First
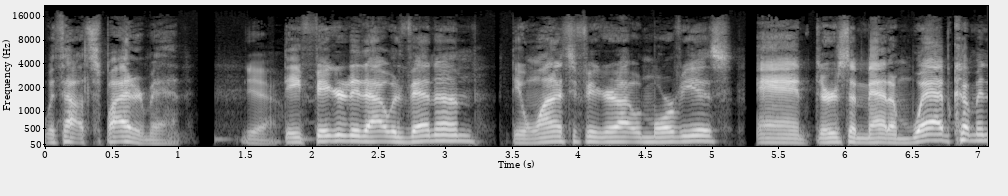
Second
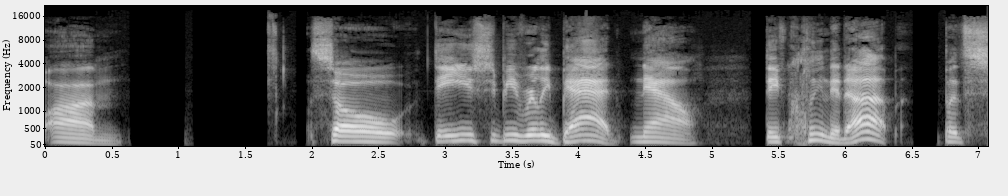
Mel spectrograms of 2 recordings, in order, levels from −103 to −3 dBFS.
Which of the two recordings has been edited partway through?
first; 1 cut; at 5.3 s

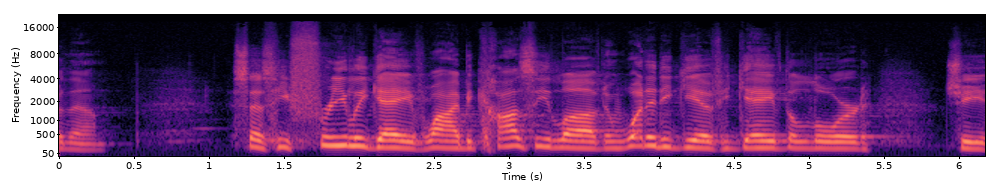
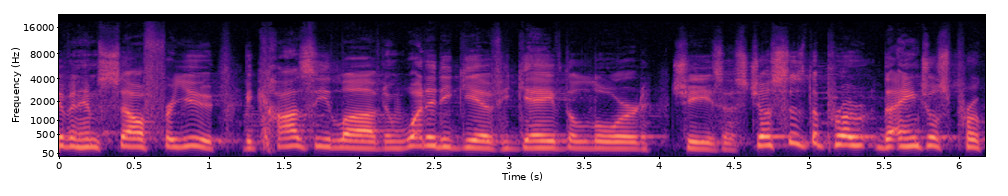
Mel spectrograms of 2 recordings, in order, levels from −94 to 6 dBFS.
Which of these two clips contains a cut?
second; 2 cuts; at 1.2 s, 4.0 s

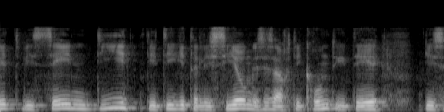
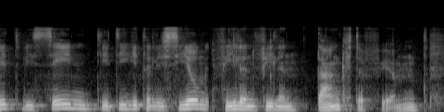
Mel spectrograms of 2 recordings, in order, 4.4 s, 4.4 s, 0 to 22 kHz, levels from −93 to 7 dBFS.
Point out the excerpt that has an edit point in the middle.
second; 2 cuts; at 1.0 s, 2.0 s

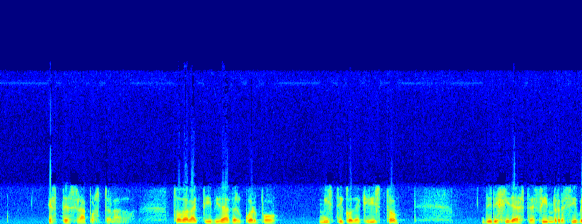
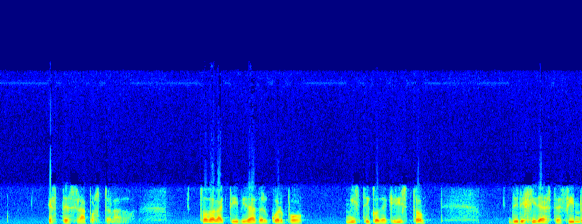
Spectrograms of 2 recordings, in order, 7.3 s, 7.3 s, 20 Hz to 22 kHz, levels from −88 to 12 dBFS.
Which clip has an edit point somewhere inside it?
first; 1 cut; at 2.1 s

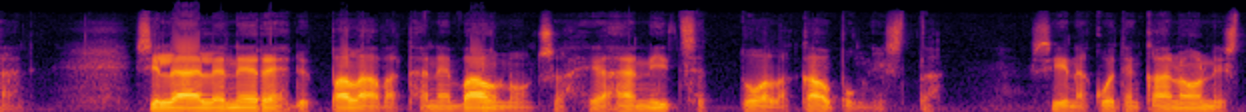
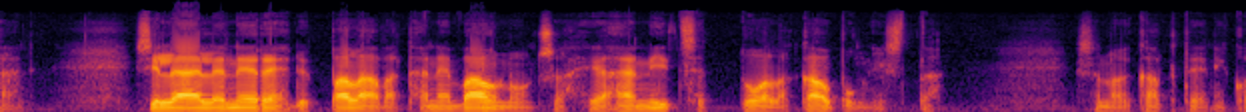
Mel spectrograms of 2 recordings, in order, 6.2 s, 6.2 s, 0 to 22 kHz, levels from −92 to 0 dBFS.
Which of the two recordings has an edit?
first; 1 cut; at 5.0 s

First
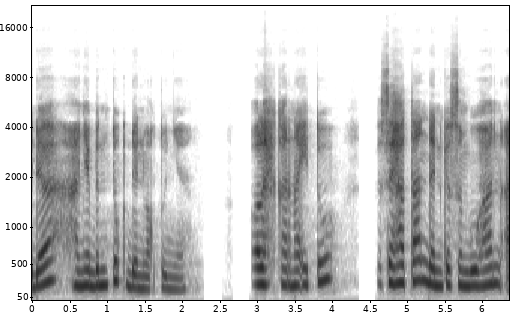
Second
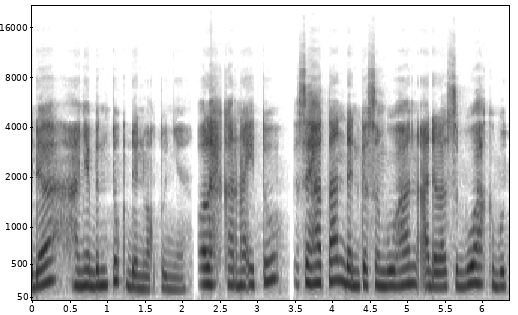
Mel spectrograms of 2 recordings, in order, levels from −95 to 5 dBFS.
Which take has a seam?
second; 2 cuts; at 2.1 s, 3.4 s

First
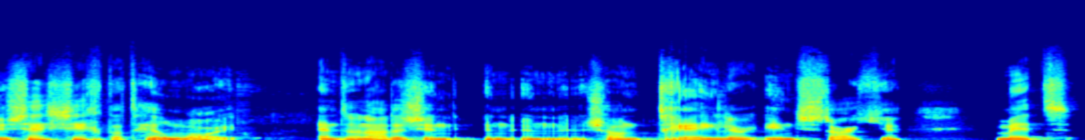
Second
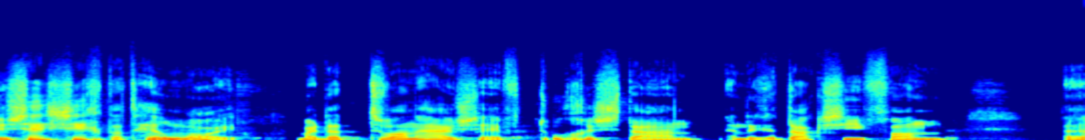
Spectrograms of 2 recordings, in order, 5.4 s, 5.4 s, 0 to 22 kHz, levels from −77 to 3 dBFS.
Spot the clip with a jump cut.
second; 1 cut; at 1.4 s

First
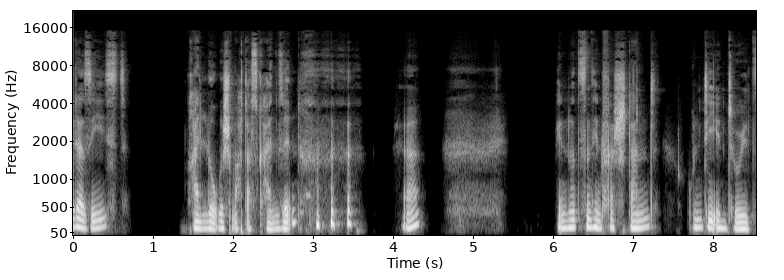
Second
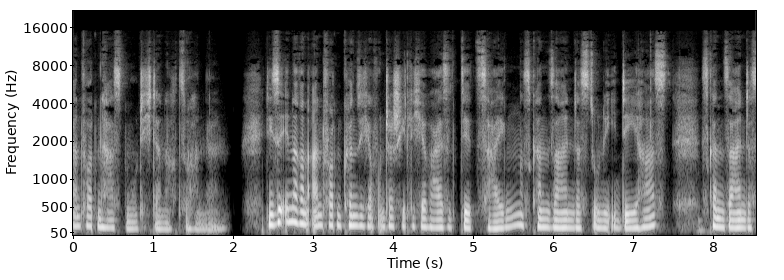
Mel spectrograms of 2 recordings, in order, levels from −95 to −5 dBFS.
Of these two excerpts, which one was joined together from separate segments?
first; 1 cut; at 1.3 s

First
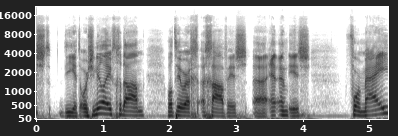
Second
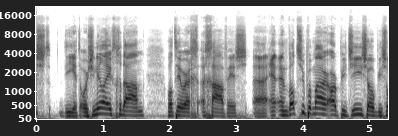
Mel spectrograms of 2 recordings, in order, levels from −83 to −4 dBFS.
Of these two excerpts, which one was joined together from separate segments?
first; 1 cut; at 3.8 s

